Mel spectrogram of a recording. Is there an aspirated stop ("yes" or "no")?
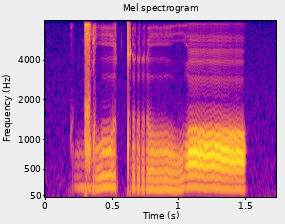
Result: no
